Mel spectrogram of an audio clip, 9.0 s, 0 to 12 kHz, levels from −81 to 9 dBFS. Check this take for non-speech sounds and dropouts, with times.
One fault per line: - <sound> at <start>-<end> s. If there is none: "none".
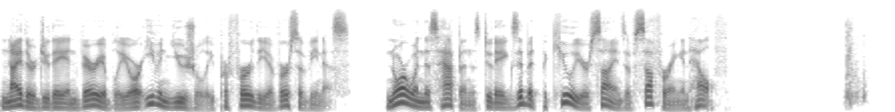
- thud at 8.4-8.7 s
